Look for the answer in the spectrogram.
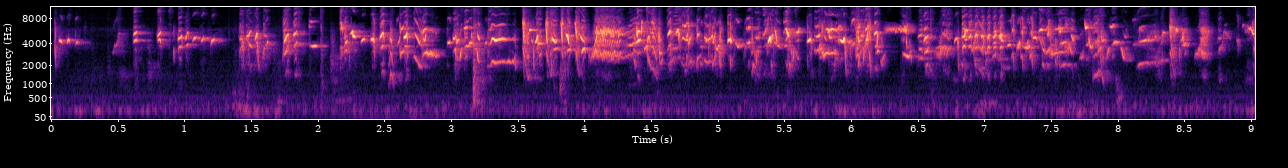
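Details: Grey-crowned goldfinch song opening with a few separate clear whistled notes, then building into a fast, dense jumble of bright twitters, buzzes and trills that carries on to the end.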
